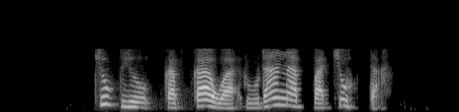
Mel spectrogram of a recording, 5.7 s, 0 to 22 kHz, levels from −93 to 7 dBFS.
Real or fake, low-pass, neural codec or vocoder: real; 3.6 kHz; none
